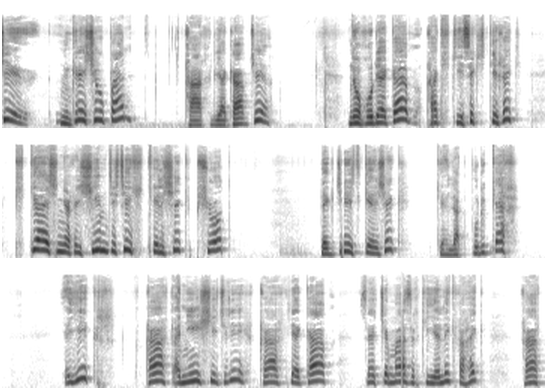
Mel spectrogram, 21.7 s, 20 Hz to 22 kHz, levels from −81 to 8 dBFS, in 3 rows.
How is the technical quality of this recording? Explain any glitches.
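The speech is interrupted four times by short silent holes. A gap between stream segments occurs at 5.74 s, from 11.77 to 11.80 s, at 15.79 s, and from 19.81 to 19.83 s just after "saber che." Each lands on a boundary between 2-second segments, where mismatched timestamps leave a hole the player fills with silence. The holes last roughly 14, 33, 4 and 24 ms. Each is a hard-edged dropout, with no audio lost around it.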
